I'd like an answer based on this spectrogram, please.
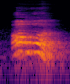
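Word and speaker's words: hour: next बघा एच एच आता एच केव्हा सायलेंट असतो इथे बघा एच वाचायचा नाही एच म्हणजे ह परंतु ह चा उच्चार इथे होत नाही या शब्दाला आपण वाचतो अ वर अहर ह नाही वाचत आपण मग एच जर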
